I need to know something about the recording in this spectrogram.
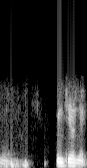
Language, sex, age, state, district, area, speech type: Bodo, female, 60+, Assam, Udalguri, rural, conversation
